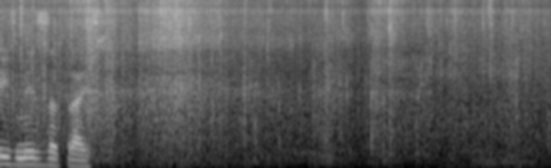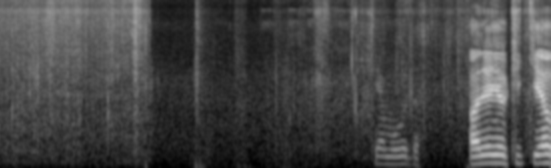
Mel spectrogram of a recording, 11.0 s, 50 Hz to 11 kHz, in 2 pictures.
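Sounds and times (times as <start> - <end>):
twigs clicking: 0.0 - 7.6, 8.3 - 10.2
leaves and undergrowth rustling: 0.0 - 11.0.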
